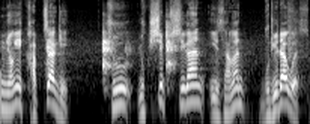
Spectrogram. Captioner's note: YouTube sound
